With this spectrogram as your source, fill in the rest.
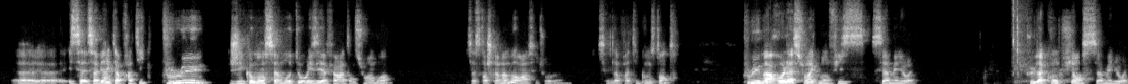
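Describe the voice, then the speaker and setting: A man with a high pitch sounds animated, his intonation lively, his loudness swinging widely, and his pauses long and frequent. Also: moderate pace. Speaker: wellbeing coach. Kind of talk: live interview.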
